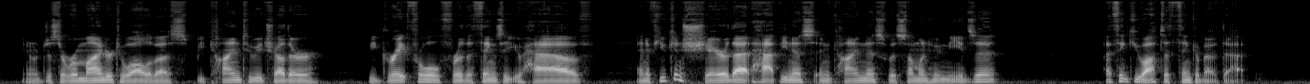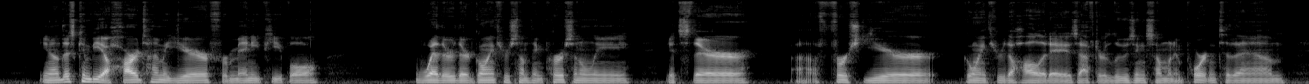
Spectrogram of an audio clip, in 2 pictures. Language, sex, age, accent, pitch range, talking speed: English, male, 30-49, American, 85-100 Hz, 180 wpm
